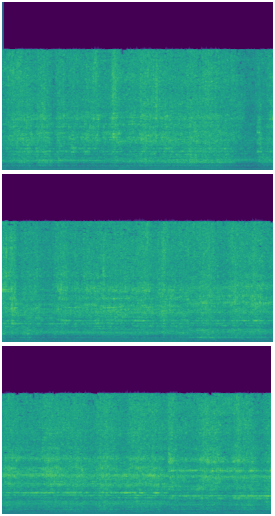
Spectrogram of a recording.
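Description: Stump grinder running steadily under load, its engine droning while the spinning toothed cutter wheel grinds into a tree stump.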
